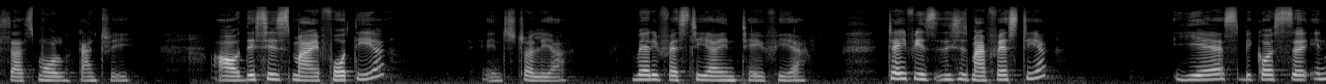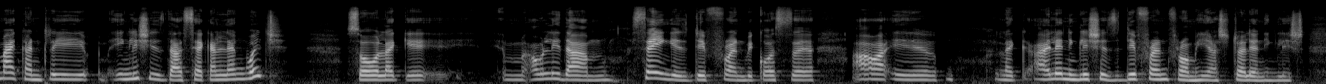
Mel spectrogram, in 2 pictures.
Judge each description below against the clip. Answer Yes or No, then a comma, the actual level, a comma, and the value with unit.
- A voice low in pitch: No, high, 215 Hz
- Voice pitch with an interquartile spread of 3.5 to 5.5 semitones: No, average, 3.0 semitones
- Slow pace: Yes, slow, 130 wpm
